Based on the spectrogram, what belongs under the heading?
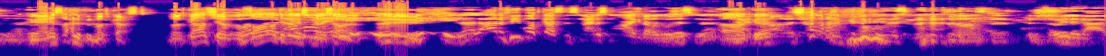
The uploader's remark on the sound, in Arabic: سجلنا الحلقة من وسط معرض ميكرفير الكويت ولذلك ستسمعون بعض الازعاج في الخلفية ، فالمعذرة على الجودة المنخفضة للتسجيل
